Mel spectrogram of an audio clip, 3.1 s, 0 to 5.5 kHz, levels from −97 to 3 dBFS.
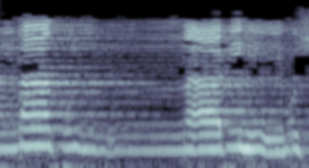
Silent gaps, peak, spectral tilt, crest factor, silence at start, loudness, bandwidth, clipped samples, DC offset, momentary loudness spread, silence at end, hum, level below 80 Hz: none; -4 dBFS; -7 dB/octave; 16 dB; 0 s; -17 LUFS; 4.8 kHz; under 0.1%; under 0.1%; 20 LU; 0 s; none; -56 dBFS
